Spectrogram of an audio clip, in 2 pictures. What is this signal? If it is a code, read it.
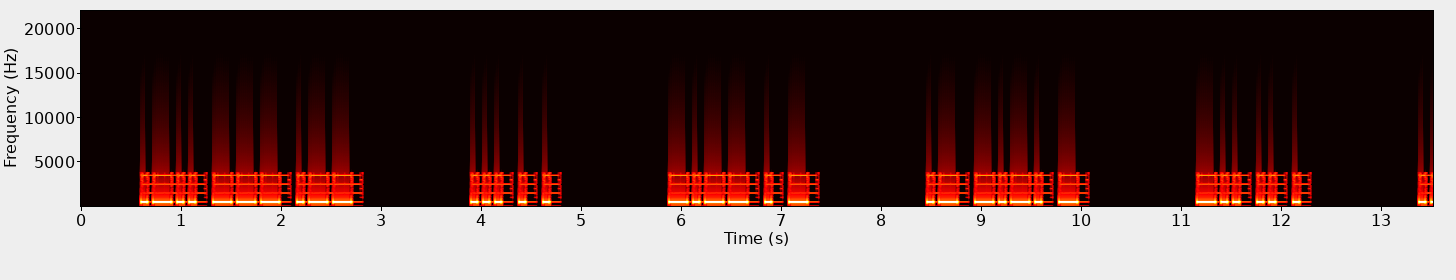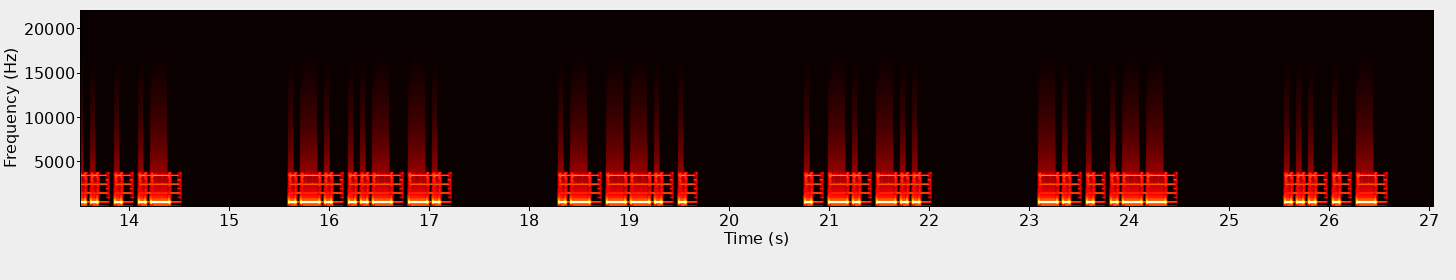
Morse code, heard as a keyed tone, about 20 wpm, 500 Hz. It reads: LOW SEE YET ACT DIE SEA RUN AGE END NEW SET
